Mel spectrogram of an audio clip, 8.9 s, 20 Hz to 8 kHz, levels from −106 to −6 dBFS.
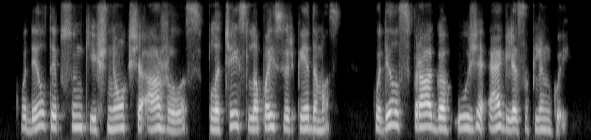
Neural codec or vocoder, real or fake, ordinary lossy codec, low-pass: codec, 16 kHz, 2 kbps, X-Codec, WavLM features, trained on Multilingual LibriSpeech; fake; Opus, 24 kbps; 7.2 kHz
